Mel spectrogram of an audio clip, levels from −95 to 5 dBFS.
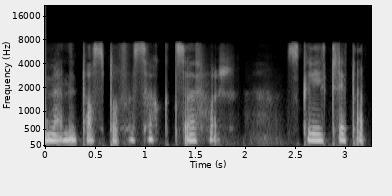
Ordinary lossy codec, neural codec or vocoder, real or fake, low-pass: none; codec, 16 kHz, 1 kbps, FreqCodec, larger model; fake; 7.2 kHz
